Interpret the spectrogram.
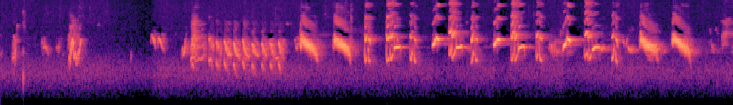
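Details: California thrasher singing a varied run of phrases: a few scattered notes, then a rapid buzzy rattled series, then loud choppy, slurred phrases that change pitch from note to note, delivered in a quick, uneven stream.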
